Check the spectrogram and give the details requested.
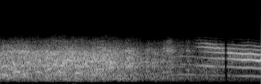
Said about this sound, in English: Well, it's a kitty cat. Oh. Isn't he cute?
